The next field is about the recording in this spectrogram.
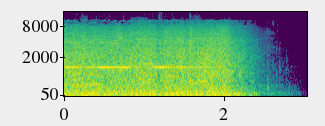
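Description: Loud car noise, a dense roaring rumble with a steady thin tone running through it, holds for about two seconds and then quickly fades away. No one speaks.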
